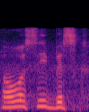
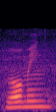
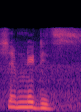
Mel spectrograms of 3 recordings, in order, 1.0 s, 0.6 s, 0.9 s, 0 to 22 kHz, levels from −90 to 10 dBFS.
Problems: constant background noise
